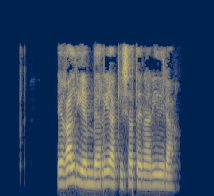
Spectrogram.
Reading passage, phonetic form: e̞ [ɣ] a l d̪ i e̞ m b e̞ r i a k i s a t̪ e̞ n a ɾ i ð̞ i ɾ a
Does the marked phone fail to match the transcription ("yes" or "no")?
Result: no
